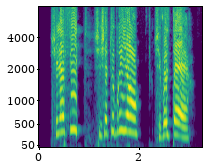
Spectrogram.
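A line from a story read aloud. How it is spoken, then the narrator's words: Young man yelling. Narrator (French): hurla le jeune homme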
